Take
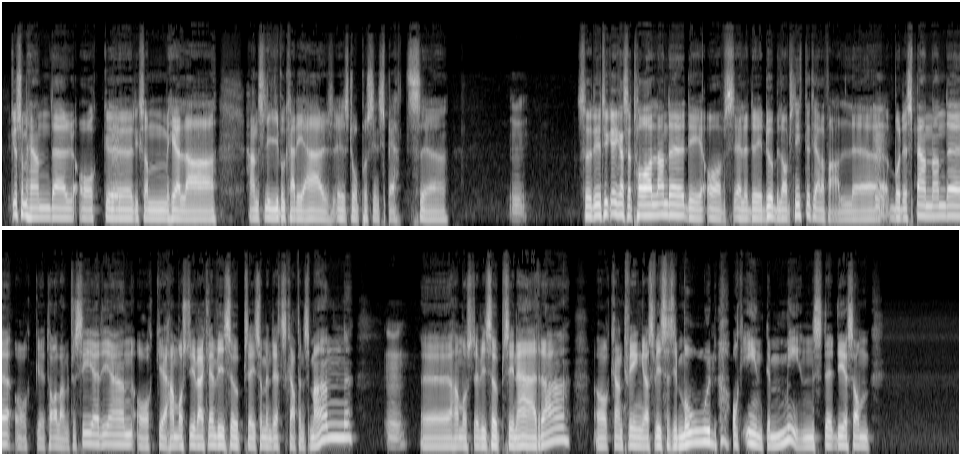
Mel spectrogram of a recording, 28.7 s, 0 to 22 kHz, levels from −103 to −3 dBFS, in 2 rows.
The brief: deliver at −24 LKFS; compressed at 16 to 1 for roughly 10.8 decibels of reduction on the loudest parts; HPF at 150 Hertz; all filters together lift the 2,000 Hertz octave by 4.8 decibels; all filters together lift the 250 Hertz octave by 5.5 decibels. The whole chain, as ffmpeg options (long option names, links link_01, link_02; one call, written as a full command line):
ffmpeg -i in.wav -af "highpass=150,equalizer=frequency=250:width_type=o:gain=7.5,equalizer=frequency=2000:width_type=o:gain=6.5,acompressor=threshold=-21dB:ratio=16,volume=3dB" out.wav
